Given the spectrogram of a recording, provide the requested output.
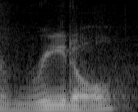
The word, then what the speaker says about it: Riedel: What's the correct pronunciation? Riedel.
